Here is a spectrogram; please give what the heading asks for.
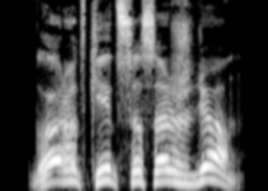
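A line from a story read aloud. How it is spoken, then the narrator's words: Barking. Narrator (Russian): рявкнул Морпурго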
